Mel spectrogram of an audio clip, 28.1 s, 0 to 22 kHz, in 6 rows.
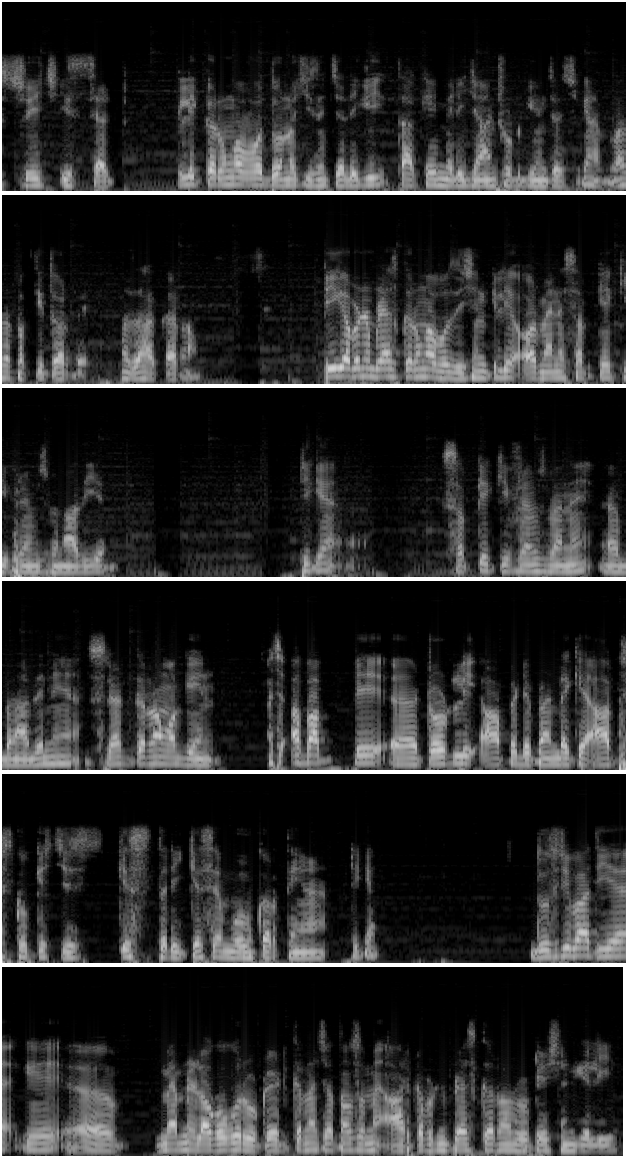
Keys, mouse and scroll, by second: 0.4-3.3 drag, 5.4 p, 9.1-15.7 drag, 18.9 scroll down 1, 24.2 click, 25.9 r, 27.2 click.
